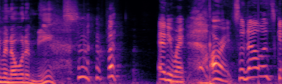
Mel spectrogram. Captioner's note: laugh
